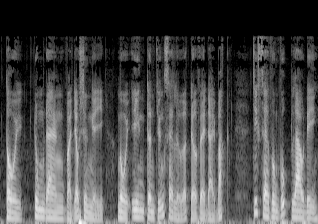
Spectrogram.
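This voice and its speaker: A man reading a novel aloud as narrator, in calm, even storytelling. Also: fairly low pitch. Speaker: audiobook narrator. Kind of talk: scripted narration.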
